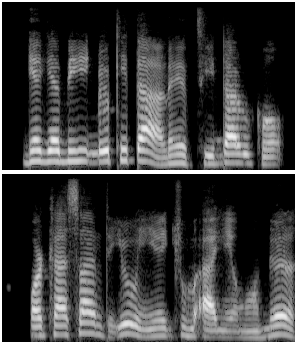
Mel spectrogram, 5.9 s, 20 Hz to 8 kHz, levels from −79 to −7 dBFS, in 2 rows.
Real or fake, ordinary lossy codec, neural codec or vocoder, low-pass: fake; MP3, 64 kbps; codec, 16 kHz, 0.5 kbps, X-Codec, HuBERT features, trained on general audio; 7.2 kHz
